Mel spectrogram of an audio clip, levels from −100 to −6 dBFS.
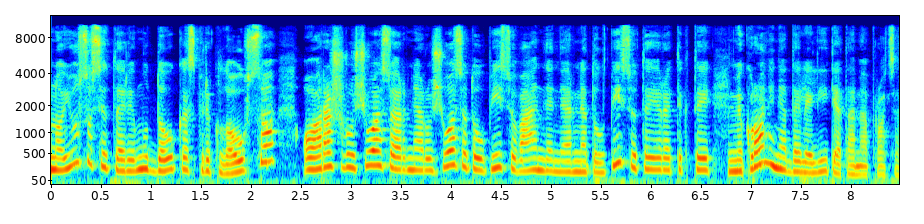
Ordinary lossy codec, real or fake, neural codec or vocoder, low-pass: AAC, 48 kbps; real; none; 9.9 kHz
